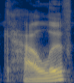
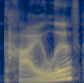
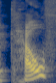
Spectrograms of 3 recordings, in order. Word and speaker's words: Keli: It's like they can go Keiff, Califf, Kyiff. Like as long as it's two syllables and their accent/personality comes through, it's joy for me. Um, I don't like the single syllables, the kel.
